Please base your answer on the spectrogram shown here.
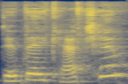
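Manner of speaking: question-like rising tune at the end on "him". Teaching punctuation, asking the question with the voice rising at the end. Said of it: "Voice is going up at the end".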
